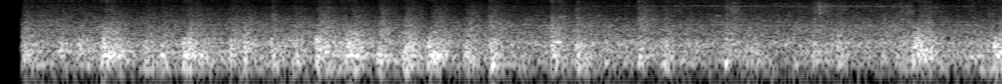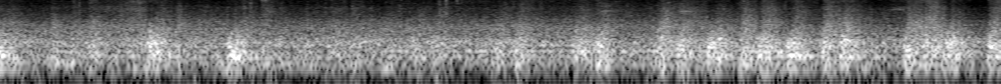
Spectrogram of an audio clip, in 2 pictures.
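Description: Train running at speed, its wheels clattering over rail joints amid a steady rush of rolling noise; it cuts off abruptly at the very end.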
